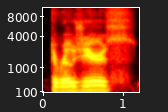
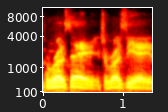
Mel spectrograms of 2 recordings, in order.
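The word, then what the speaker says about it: Desrosiers: They also brought in a transfer from UMass, Greg DeRoziers Jr. It might be French. I'm not sure on the pronunciation. DeRozier is what I was told.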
